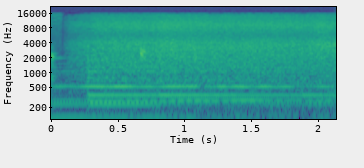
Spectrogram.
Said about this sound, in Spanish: El ritmo de las olas nos arrulla. Las ondas de oscilación y propagación provocadas por el movimiento del mar nos ayudan a desplazarnos.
